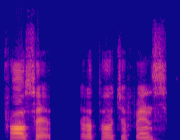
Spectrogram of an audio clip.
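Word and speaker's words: français: উদাহরণ ফ্রসে, ফ্রসে, ফ্রসে, যার অর্থ হচ্ছে ফ্রেঞ্চ।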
